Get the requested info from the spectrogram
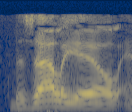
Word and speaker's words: Bezaleel: What I want you to notice is Bezaleel, and that is the way you pronounce it, just for the record, I double-checked, Bezaleel made the Ark of the Covenant.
